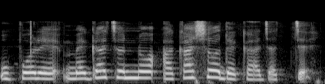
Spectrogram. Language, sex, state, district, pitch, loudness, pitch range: Bengali, female, Assam, Hailakandi, 275 Hz, -15 LUFS, 260-305 Hz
